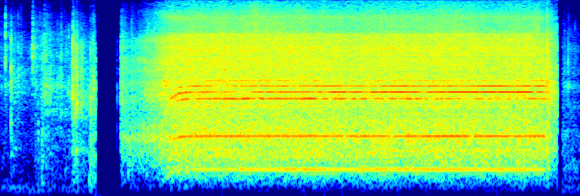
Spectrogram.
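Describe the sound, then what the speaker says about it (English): A power tool whirring steadily as an EVA foam grip on a custom fishing rod is sanded down, a short handling clatter first, then a sustained tonal drone for about three seconds that cuts off abruptly. "I'm gonna keep sanding this down."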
